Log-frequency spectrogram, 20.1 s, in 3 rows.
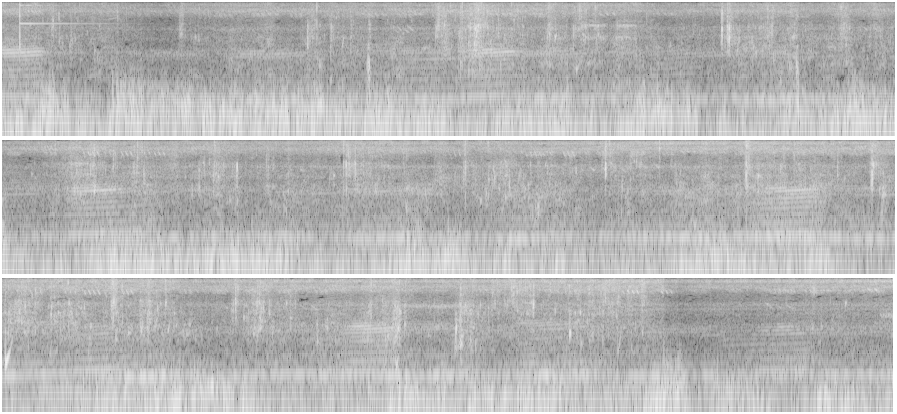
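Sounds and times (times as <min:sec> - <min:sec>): frogs chirping: 0:00.0 - 0:20.0
loud low rumbling noise: 0:00.0 - 0:20.0
steady low hum: 0:00.0 - 0:20.0.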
